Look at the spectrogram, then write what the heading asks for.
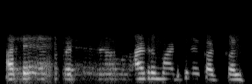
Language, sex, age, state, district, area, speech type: Kannada, female, 18-30, Karnataka, Vijayanagara, rural, conversation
